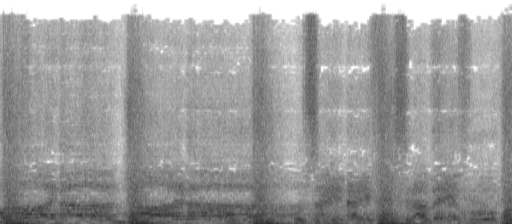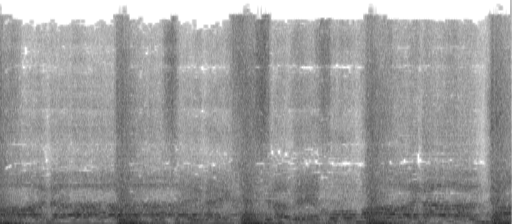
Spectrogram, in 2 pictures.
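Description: Male voices chanting a Persian noha, a Shia lament for Hussain, together in a slow refrain, with a heavy thump about every second and a quarter keeping the beat.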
